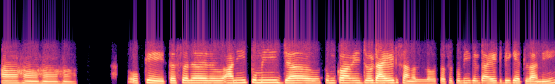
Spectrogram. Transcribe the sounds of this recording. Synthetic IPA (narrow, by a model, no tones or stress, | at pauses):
ɦãɦãɦãɦã | o̰ket̪əsəljaɾaɽ̃it̪um̤iːd͡ʑjat̪umkamid͡zoɖajeʈsãŋɡəllot̪əsəːt̪um̤iːkɾɖajeʈbʱiːɡʱet̪lani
